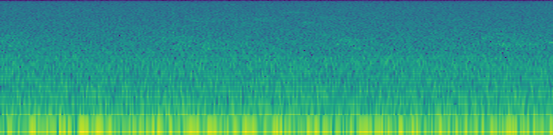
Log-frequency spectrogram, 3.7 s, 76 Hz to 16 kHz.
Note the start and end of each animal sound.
[0.00, 3.69] Red-eyed Vireo (Vireo olivaceus)
[0.87, 2.31] Blackburnian Warbler (Setophaga fusca)

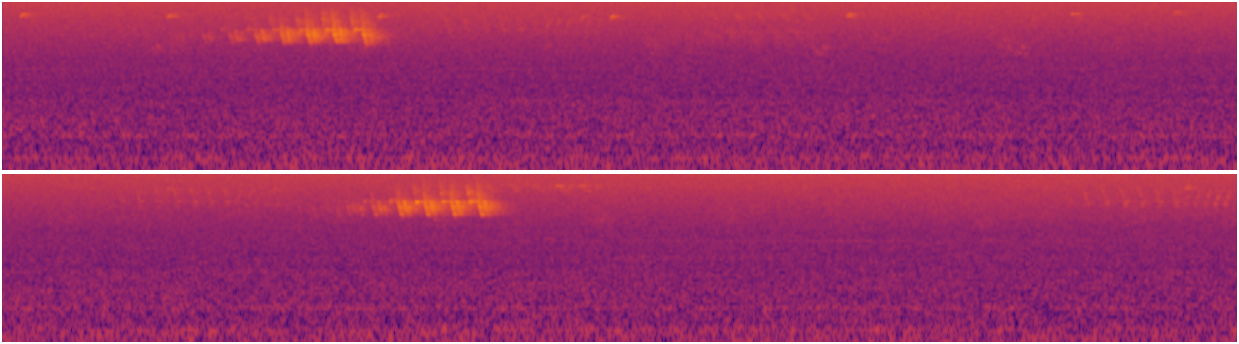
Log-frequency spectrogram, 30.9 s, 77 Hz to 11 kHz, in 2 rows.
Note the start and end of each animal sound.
[2.57, 4.82] Ovenbird (Seiurus aurocapilla)
[5.43, 7.41] Nashville Warbler (Leiothlypis ruficapilla)
[8.69, 10.17] Black-and-white Warbler (Mniotilta varia)
[16.95, 18.91] Nashville Warbler (Leiothlypis ruficapilla)
[19.46, 21.73] Ovenbird (Seiurus aurocapilla)
[21.28, 23.00] Black-and-white Warbler (Mniotilta varia)
[28.70, 30.88] Nashville Warbler (Leiothlypis ruficapilla)

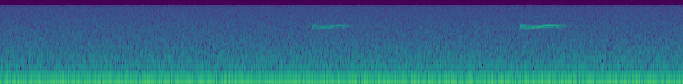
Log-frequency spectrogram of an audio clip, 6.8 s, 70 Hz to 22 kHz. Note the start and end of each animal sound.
[3.02, 3.62] Yellow-bellied Flycatcher (Empidonax flaviventris)
[5.11, 5.79] Yellow-bellied Flycatcher (Empidonax flaviventris)

